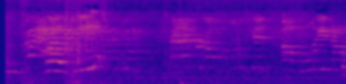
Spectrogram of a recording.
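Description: Toddlers babbling and calling out in high voices, in short bouts with pauses between them, the loudest about a second in.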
